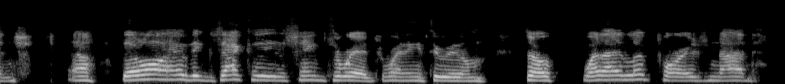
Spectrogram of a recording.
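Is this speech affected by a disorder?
Yes: ALS.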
